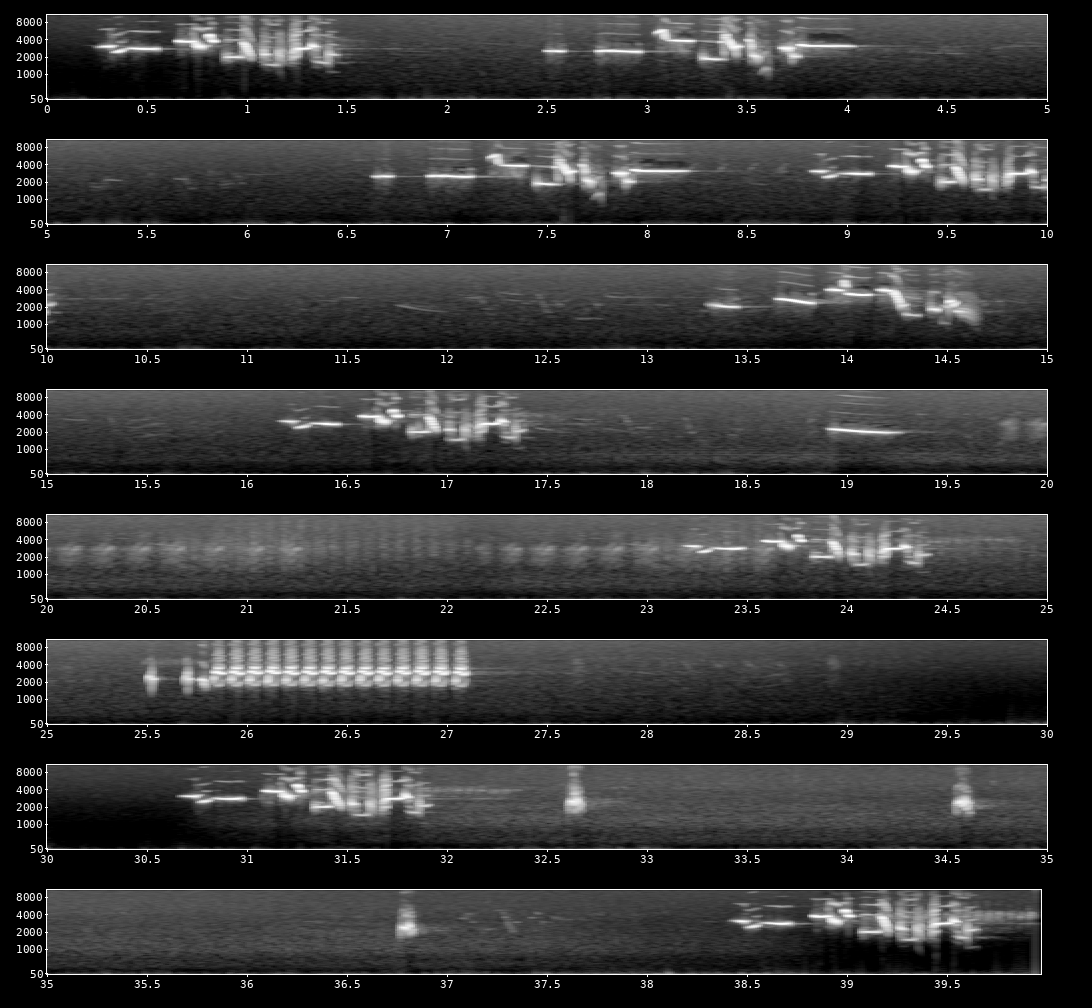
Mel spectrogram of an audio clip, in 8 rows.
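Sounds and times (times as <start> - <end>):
meadowlark fluty warbled song: 0.1 - 29.3, 30.7 - 39.9.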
